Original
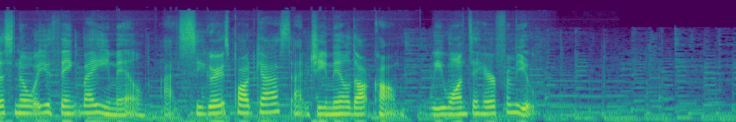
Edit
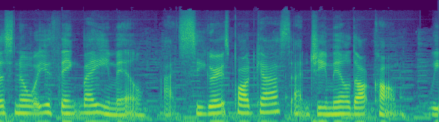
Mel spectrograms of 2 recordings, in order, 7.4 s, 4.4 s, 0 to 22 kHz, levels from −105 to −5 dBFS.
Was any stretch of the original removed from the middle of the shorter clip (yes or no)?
no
